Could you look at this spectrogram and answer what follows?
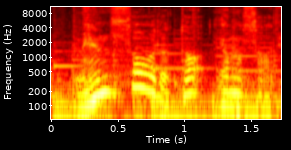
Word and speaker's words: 麺魂: Mmm Al final se me olvidó preguntar El estacionamiento está detrás de una parada de autobús un poco alejada Se escribe 麺魂 y se lee Men Soul Mensoul Samaro, luego supe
